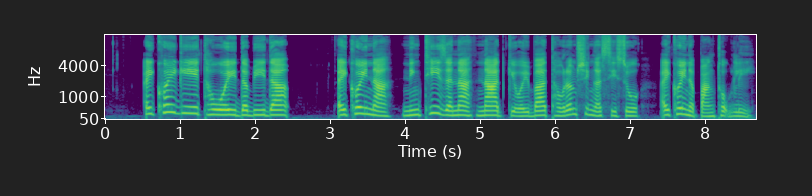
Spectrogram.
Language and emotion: Manipuri, neutral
